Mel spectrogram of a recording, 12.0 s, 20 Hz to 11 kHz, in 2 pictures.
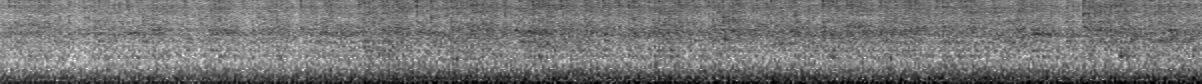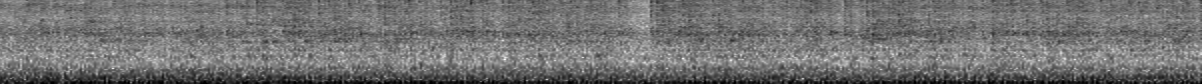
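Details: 1948 Chevy truck six-cylinder, first start after 30 years sitting, with diesel fuel in oil pan, new plug wire end and readjusted points: low steady rumble, even beat, no misses or knocks; normal running.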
